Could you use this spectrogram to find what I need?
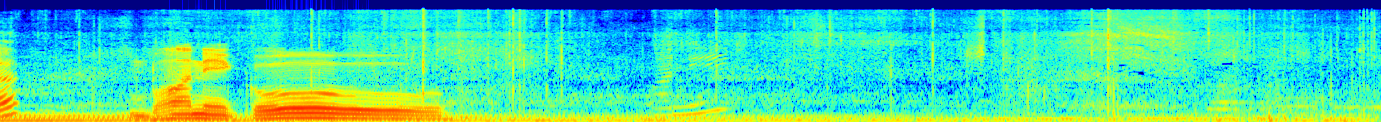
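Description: Leaves and branches rustle as women pick through bushes.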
